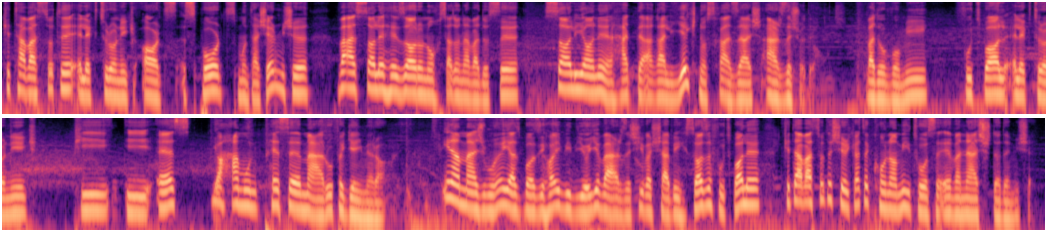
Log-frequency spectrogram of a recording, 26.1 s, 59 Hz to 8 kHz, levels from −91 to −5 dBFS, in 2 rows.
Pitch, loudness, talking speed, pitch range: 140 Hz, -19 LUFS, 115 wpm, 125-160 Hz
